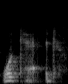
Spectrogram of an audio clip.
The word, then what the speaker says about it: WCAG: web content accessibility guidelines, WC A or we pronounce it wagg.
